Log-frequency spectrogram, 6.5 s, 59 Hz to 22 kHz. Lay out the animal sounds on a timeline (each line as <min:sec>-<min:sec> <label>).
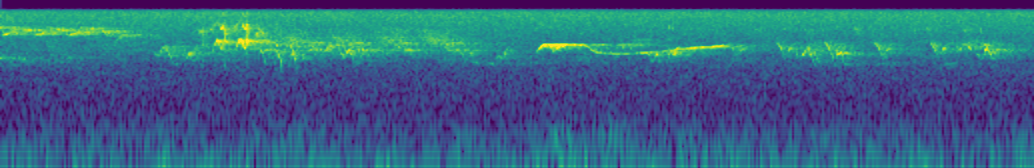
0:00.0-0:01.0 Black-and-white Warbler (Mniotilta varia)
0:00.0-0:06.5 Red-eyed Vireo (Vireo olivaceus)
0:01.0-0:01.9 American Robin (Turdus migratorius)
0:01.6-0:03.0 Ovenbird (Seiurus aurocapilla)
0:03.2-0:04.8 Eastern Wood-Pewee (Contopus virens)
0:04.7-0:06.4 Ovenbird (Seiurus aurocapilla)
